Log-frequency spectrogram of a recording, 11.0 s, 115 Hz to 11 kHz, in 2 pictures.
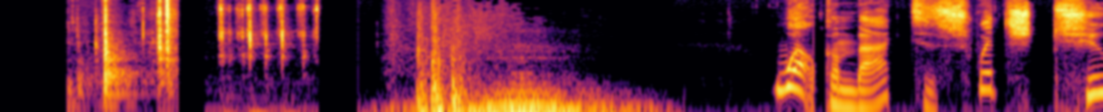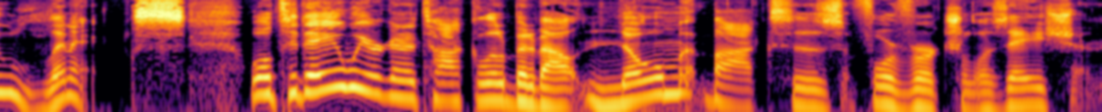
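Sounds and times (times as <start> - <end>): rapid keyboard key clicks: 0.7 - 1.6
deep heavy hit: 2.0 - 3.4.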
